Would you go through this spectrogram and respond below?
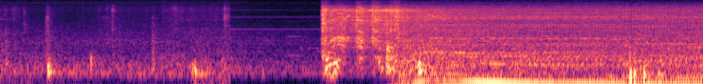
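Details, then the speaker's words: Crash-damaged Ford Fiesta ST bought from auction, oil and coolant checked, no leaks: brief crank then clean start into steady even idle, no ticking or misfire; engine judged fine despite front-end crash damage. "Sounds good. Sounds really sweet. They're usually a bit ticky. That sounds really good to me."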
